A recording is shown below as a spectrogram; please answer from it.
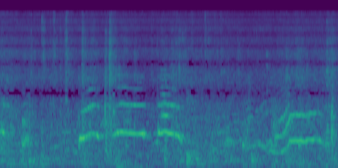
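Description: A few faint, short pitched animal calls, spaced about a second apart, over a quiet room background.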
